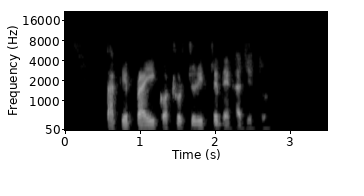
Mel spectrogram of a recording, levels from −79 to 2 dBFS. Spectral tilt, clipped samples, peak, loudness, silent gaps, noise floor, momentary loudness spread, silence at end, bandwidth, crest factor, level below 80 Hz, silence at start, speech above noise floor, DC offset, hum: -2 dB/octave; under 0.1%; -10 dBFS; -34 LUFS; none; -88 dBFS; 11 LU; 0.85 s; 7.8 kHz; 26 dB; -76 dBFS; 0.55 s; 53 dB; under 0.1%; none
